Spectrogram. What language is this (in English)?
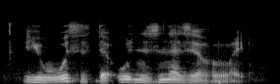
Kabyle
